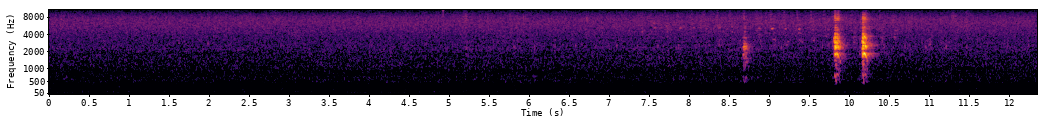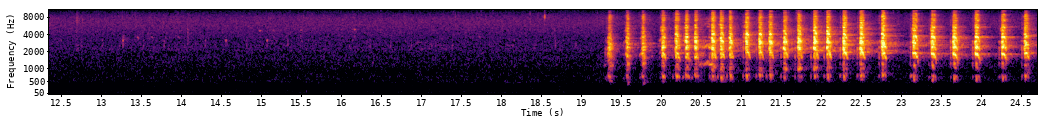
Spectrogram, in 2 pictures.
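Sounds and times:
gyrfalcon giving harsh rasping call notes: 19.3 - 24.6.

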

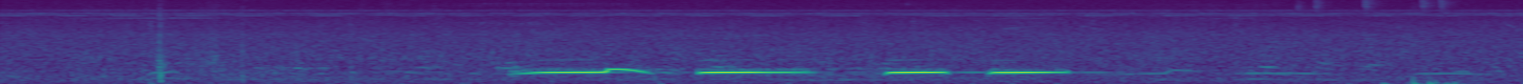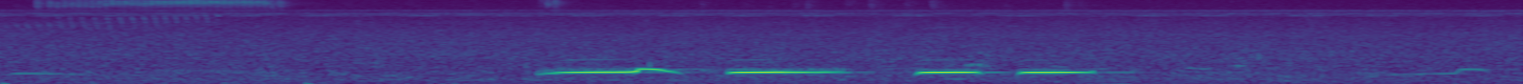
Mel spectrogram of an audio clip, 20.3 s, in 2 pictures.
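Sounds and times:
Zenaida dove giving low even coos: 3.4 - 8.0, 13.7 - 17.7, 19.6 - 20.2.

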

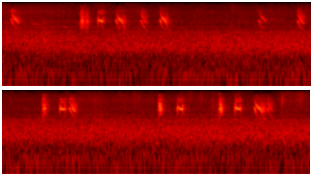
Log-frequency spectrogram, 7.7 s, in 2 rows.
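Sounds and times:
common waxbill calling: 0.1 - 2.2, 3.2 - 4.9, 5.8 - 7.6.

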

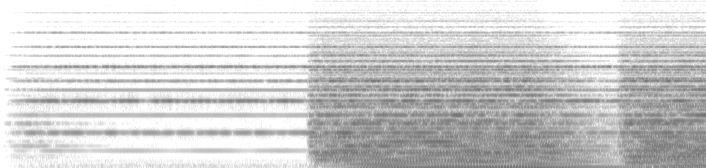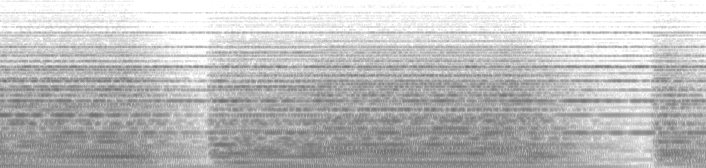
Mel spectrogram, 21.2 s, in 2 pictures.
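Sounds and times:
organ: 0.2 - 21.1.

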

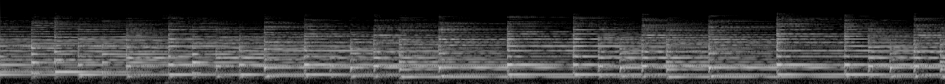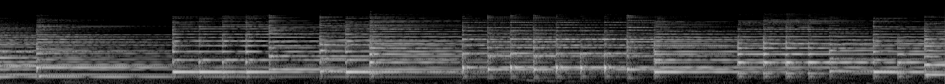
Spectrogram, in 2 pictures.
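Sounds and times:
santur playing: 0.0 - 18.8.

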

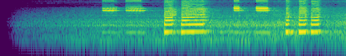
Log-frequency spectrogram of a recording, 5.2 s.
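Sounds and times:
Volvo 500 horn: 1.5 - 5.0.

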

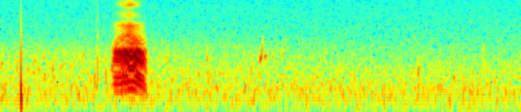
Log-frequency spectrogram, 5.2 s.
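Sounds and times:
razorbill uttering rasping croaks: 1.1 - 1.5.

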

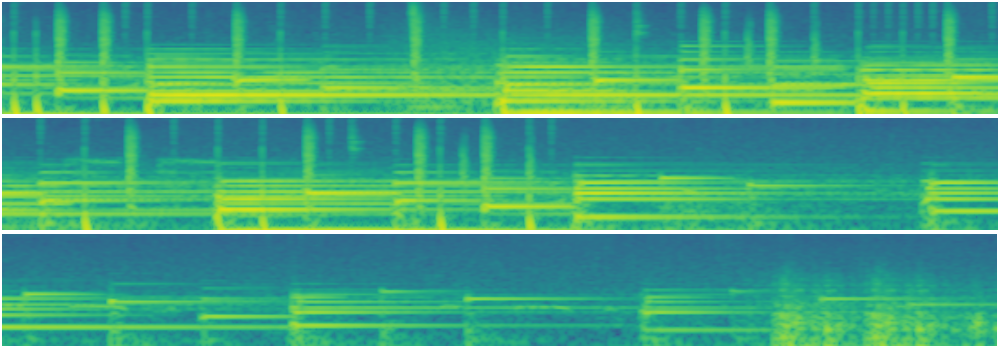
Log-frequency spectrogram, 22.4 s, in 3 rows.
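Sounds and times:
thunder: 0.0 - 11.8, 20.4 - 22.3
music: 0.0 - 22.3
rain: 0.0 - 22.3.

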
